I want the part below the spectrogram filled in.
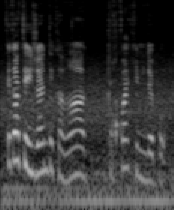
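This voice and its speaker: Noticeable background noise and audible echo from the room accompany a woman's voice. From Montreal, Quebec. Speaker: journalist and TV host. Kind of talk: interview. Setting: outdoors in a park.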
